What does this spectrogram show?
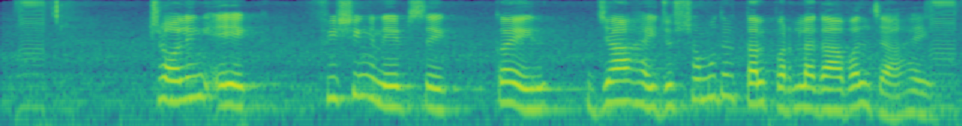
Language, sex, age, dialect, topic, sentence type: Magahi, male, 18-24, Western, agriculture, statement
